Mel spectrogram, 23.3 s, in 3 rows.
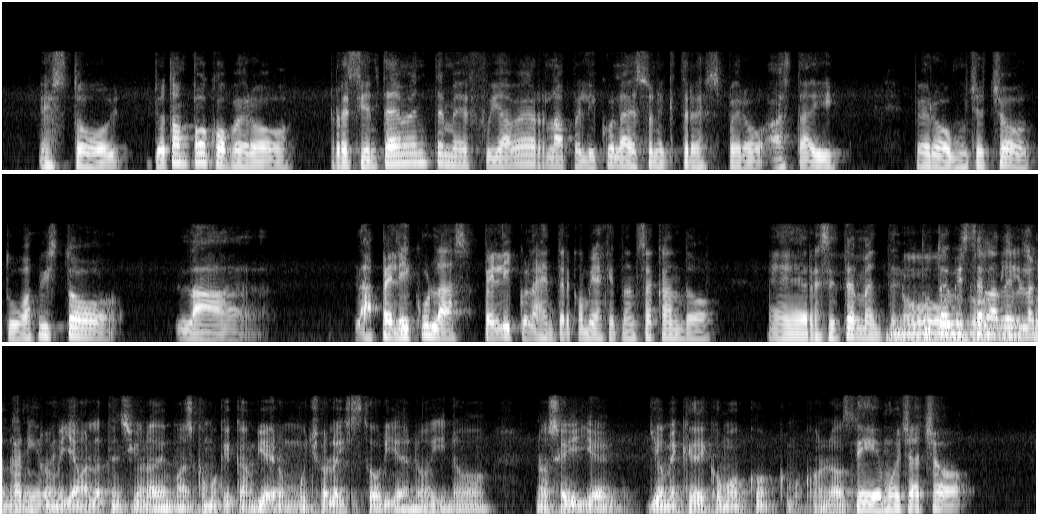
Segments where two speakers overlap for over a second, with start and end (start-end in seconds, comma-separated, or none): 14.4-16.0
